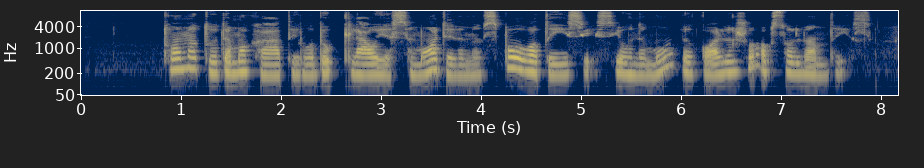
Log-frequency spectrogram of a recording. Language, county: Lithuanian, Vilnius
